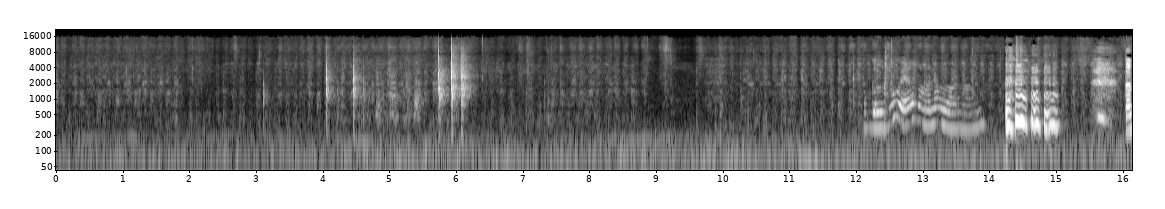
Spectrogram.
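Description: Coloured pencils scratching faintly on paper, with a few louder scrapes about four to six seconds in. Near the end a child's voice comes in with a wavering pitch.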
